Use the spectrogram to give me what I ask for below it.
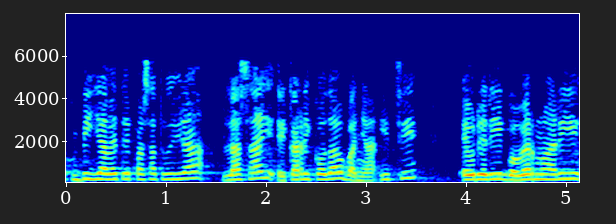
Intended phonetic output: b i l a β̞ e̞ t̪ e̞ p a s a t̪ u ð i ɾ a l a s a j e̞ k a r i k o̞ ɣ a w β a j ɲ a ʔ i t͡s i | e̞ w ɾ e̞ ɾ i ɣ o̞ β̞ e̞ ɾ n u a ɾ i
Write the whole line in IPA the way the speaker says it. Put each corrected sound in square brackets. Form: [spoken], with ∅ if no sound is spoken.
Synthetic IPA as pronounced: b i [ʎ] a β̞ e̞ t̪ e̞ p a s a t̪ u ð i ɾ a l a s a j e̞ k a r i k o̞ [ð] a w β a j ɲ a ʔ i t͡s i | e̞ w ɾ e̞ ɾ i ɣ o̞ β̞ e̞ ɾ n u a ɾ i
